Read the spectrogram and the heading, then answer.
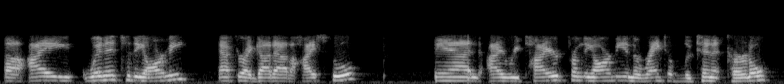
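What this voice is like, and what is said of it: Regional non-local American accent. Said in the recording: “this funny accent, I'm not originally from Western or Central New York”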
